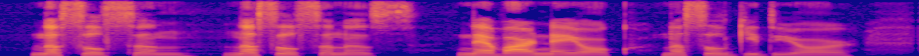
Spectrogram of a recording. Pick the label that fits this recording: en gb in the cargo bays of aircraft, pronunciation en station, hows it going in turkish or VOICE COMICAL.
hows it going in turkish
